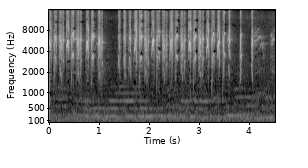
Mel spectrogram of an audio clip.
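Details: Javan black-capped babbler singing ngriwik: two long trains of rapid, sharp, high-pitched chattering notes split by a short pause, ending in softer scattered calls, with a low hum in the background.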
